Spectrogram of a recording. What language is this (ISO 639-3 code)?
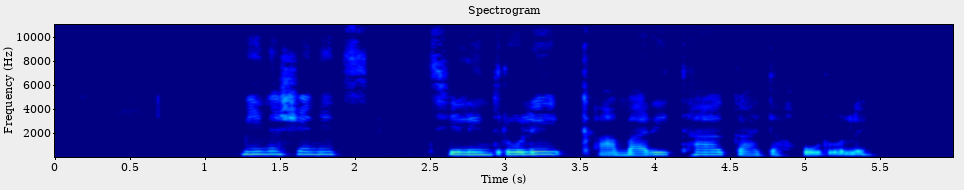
kat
